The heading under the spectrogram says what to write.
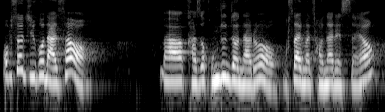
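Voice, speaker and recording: A woman's voice: a little high, moderate pace. A woman pastor giving a testimony sermon, telling her story vividly and acting out the quoted speech.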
